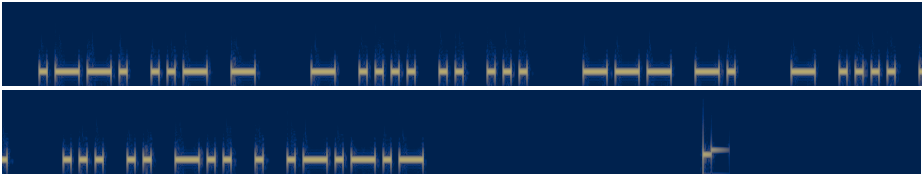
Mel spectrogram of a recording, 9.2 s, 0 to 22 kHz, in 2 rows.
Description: Morse code, heard as a keyed tone, about 31 wpm, 700 Hz. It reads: PUT THIS ON THE SIDE.
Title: Sentences from Top 1000 Words - Review Part 1 - 30wpm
